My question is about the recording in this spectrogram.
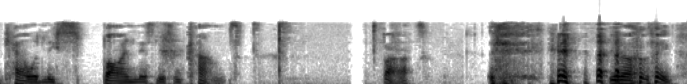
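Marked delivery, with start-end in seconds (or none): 4.9-6.7 high, slow laugh through the question; laughing it out at the end of a rant. Real, not acted. Laughing while asking his co-host if he gets it.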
